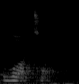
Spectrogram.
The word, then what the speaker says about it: water: Primeiro, no British English, inglês britânico, a gente não pronuncia o R no final de palavras ou após vogais. Então, por exemplo, você vai ouvir o britânico falando water. Water. O americano, você escuta ele falando esse R, né?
